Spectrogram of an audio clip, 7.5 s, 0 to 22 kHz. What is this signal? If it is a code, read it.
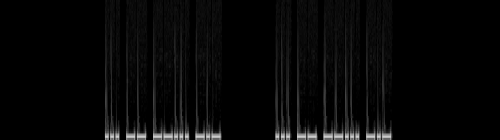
Morse code, heard as a keyed tone, about 30 wpm, 700 Hz. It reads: SM7K SM7K
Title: DXCC-100 Call Signs - 4 Characters - Repeated 2x - 30wpm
